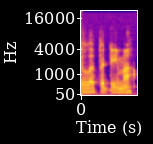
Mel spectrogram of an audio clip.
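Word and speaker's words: lipedema: Um was when you were talking about your journey with lipadeema, I think I'm pronouncing that correctly. It's lipid. I mean, you can pronounce it however, but usually people say lipadeema.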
